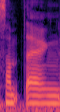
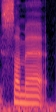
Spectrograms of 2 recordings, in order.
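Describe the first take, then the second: First: The word is said in a full standard form. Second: The word is shortened to a local 'summat'.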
